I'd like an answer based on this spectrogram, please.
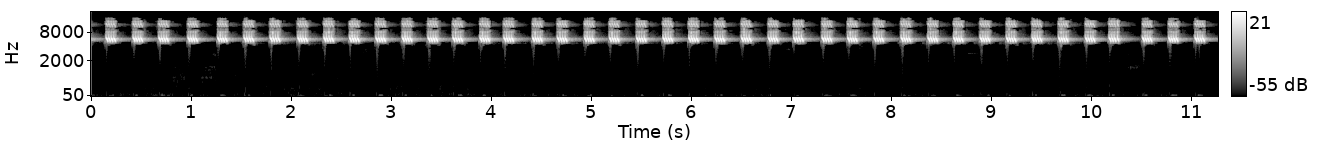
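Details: Steady, high-pitched cricket chirping: crisp pulses repeated nearly four times per second without a break, on a silent background.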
